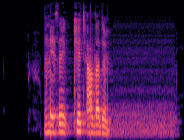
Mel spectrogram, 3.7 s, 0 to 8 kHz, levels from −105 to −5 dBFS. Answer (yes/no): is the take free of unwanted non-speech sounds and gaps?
yes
